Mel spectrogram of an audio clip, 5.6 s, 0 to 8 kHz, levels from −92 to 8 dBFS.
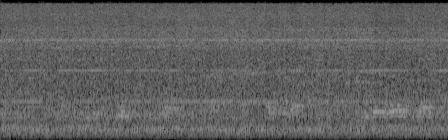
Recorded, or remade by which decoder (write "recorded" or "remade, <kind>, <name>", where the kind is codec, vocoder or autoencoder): recorded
